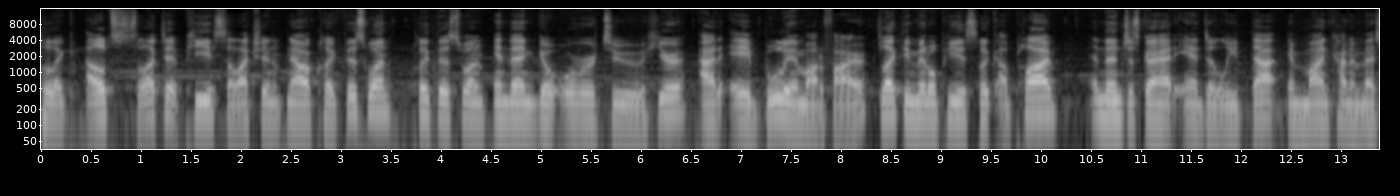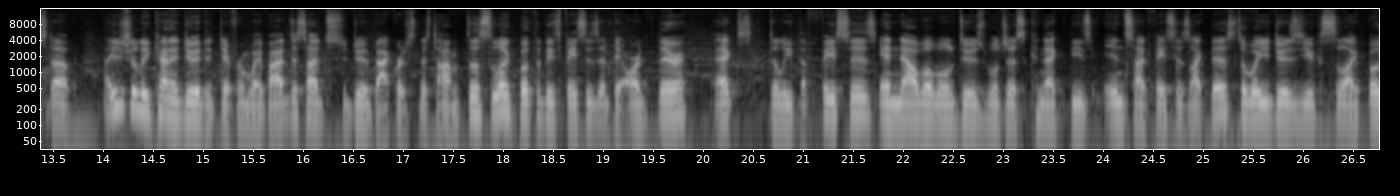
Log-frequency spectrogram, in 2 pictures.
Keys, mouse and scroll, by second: 0.4 l, 1.3 p, 2.1 Tab, 2.3 scroll down 3, 2.6 click, 3.5 shift+click, 5.5 click, 7.3-8.3 drag, 9.3 click, 10.2 click, 10.7 x, 11.4 scroll up 1, 11.6 click, 12.0 Tab, 12.2 scroll up 3, 12.4 middle click, 12.8 scroll down 1, 13.0 shift+middle click, 13.8-14.5 scroll up 2, 14.5 click, 15.0 middle click, 15.8 shift+click, 17.6-19.1 middle drag, 19.1 x, 20.8 shift+middle click, 21.6 scroll down 1, 21.7-22.5 scroll up 2, 22.5-23.6 drag, 24.5 shift+click, 25.3 click, 25.6 middle click, 26.3 shift+click.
